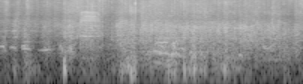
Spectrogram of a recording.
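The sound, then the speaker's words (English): Audience applause fills the whole stretch, a dense, steady wash of many hands clapping at an even loudness, with a few cheers and voices mixed in. “Let's give it up for these guys.”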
